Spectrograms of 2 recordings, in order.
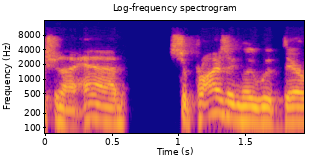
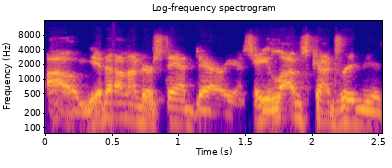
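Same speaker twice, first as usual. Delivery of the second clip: put-on gravelly, rough-textured voice. Retelling a conversation, the speaker quotes Doc's reply: imitating Doc's gravelly voice. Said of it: "he's got this real gravelly, like Danny DeVito voice".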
